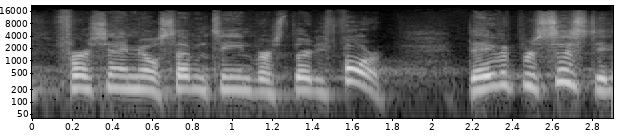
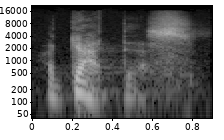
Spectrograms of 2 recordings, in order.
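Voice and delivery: cool confidence; 7 semitones lower, 6 dB quieter than usual. Acted. David's cool reply to mockery.

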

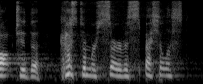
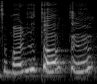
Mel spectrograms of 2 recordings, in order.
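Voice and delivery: high, tearful comic breakdown; mock tearful; 9 semitones higher than usual. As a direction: break into a high-pitched fake cry. Yelled-at agent breaks down on call.

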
